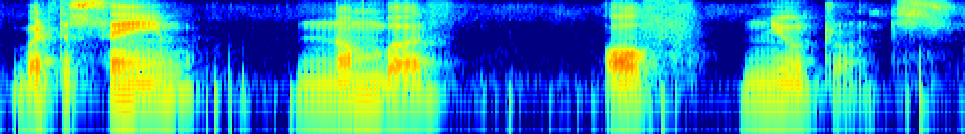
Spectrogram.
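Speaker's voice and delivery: very slow, in small chunks; dictation pace. Real, not acted. Teacher dictating the isotones definition to students, slow dictation. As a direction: leave long gaps so they can write.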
